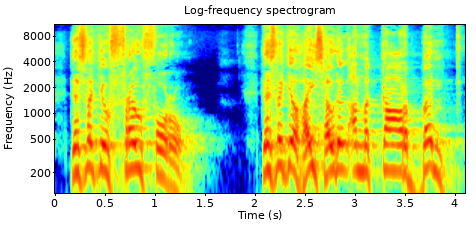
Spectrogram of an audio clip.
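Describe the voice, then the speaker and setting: Against a quiet background, a man speaks at a high pitch with a dark, mellow tone. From South Africa. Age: 50s. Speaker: pastor. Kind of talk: sermon. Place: church.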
